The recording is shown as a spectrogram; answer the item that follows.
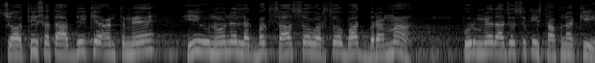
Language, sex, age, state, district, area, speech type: Hindi, male, 30-45, Uttar Pradesh, Bhadohi, urban, read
